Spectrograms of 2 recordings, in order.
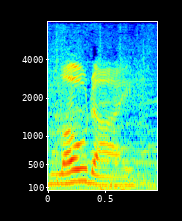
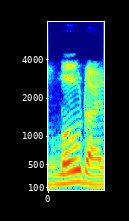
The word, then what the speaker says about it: Lodi: how often do you hear the name Lodi pronounced incorrectly? – Lodi. – Lodi, yeah. – That's what we hear is Lodi.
